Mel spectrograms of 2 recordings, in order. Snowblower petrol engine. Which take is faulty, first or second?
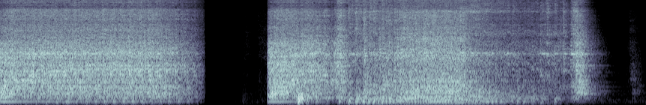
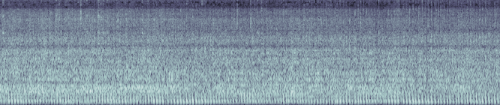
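first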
